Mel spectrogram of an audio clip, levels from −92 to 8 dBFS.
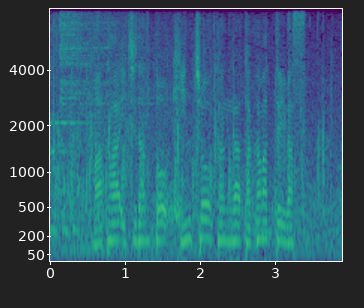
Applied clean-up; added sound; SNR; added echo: none; Hi-hat + Squeak; 11 dB; none.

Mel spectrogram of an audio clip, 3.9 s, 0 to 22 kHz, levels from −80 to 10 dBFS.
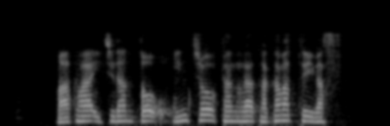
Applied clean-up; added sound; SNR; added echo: neural mask model DeepFilterNet 3.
